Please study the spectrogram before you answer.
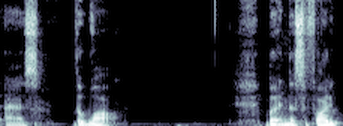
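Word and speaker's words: ו: In modern Hebrew, they pronounce it as Vav. In chosen Hebrew, it's pronounced as Waw.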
